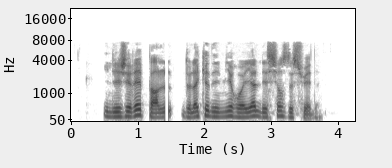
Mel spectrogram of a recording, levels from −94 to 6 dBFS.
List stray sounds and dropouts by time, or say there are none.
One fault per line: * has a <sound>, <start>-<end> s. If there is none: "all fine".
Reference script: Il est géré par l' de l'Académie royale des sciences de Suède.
* has a dropout, 1.4-1.5 s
